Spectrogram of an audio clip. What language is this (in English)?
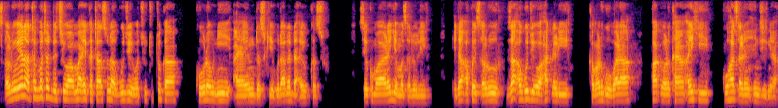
Hausa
